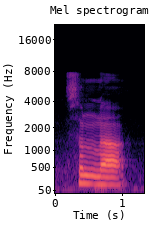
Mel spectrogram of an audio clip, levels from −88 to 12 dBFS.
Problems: constant background noise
